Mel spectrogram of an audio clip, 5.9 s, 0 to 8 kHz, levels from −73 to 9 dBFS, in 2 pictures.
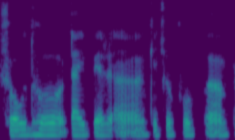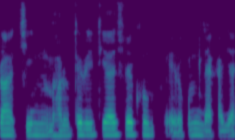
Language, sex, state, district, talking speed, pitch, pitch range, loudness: Bengali, male, West Bengal, Kolkata, 140 wpm, 125 Hz, 115-130 Hz, -34 LUFS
